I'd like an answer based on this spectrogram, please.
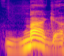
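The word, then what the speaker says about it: Maeght: des grandes fondations américaines fondation mag çaonce bien écrit M A E G H t mais c'est la bonne prononciation situé près de Saint-Paul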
